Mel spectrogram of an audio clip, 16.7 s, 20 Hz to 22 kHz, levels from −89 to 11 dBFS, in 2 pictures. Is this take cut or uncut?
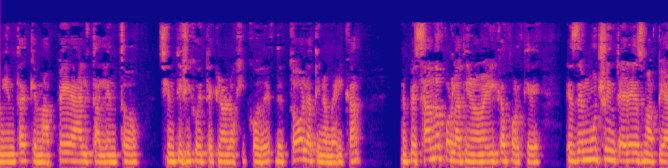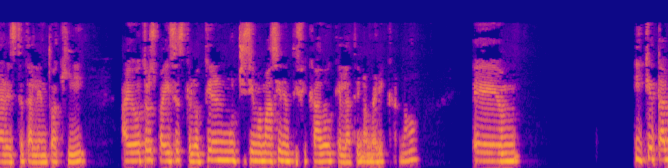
uncut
